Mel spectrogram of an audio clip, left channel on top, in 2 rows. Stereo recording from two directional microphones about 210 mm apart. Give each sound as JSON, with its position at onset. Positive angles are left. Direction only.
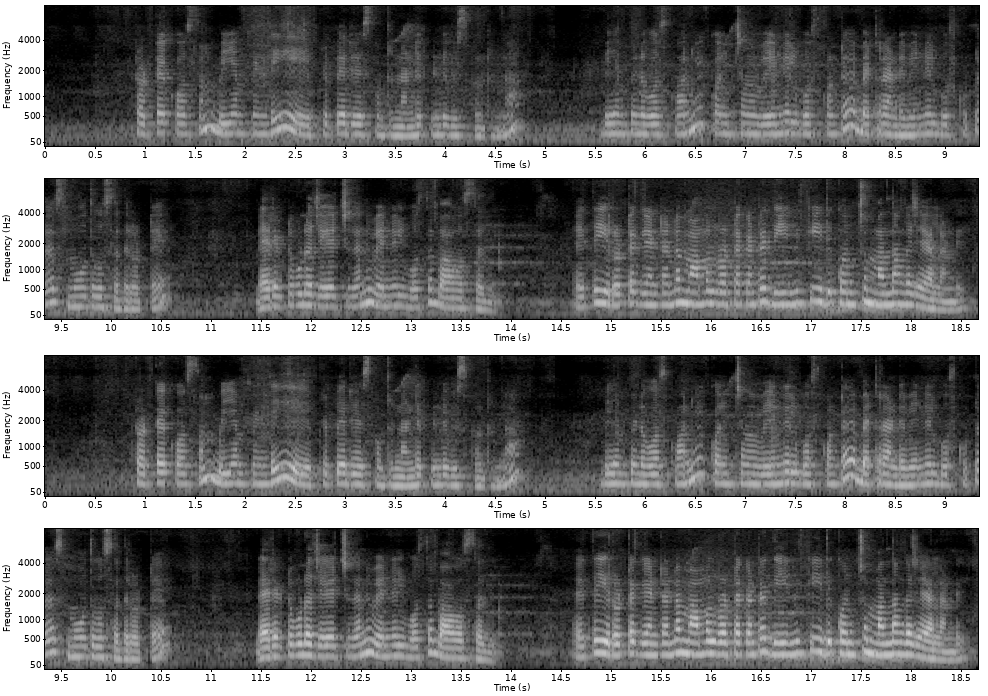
{"t": 0.9, "sound": "a woman's voice", "side_deg": -20}
{"t": 5.5, "sound": "a woman's voice", "side_deg": -20}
